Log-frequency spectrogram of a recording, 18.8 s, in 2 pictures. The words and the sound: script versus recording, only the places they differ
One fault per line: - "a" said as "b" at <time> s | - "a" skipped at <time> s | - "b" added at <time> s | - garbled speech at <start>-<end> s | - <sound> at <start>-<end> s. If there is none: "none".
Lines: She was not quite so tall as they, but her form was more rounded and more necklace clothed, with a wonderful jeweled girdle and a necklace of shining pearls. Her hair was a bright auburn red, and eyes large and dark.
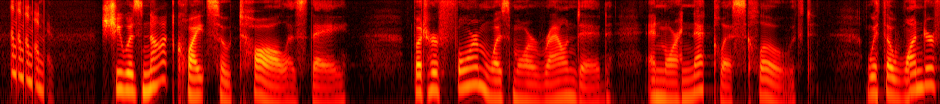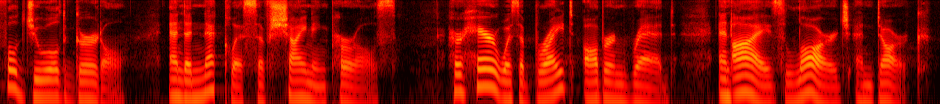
- chirp at 0.1-0.6 s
